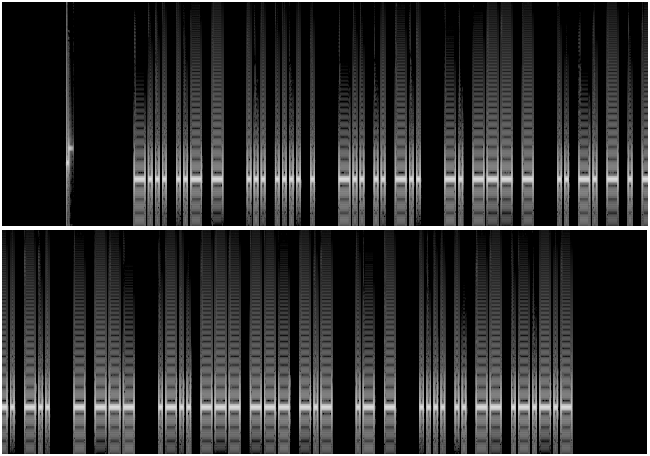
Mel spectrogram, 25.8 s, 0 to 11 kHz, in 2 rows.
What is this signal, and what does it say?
Morse code, heard as a keyed tone, about 17 wpm, 700 Hz. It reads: BUT SHE DID NOT INTEND TO LOOK AT HIM.
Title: Sentences from Top 1600 Words 17wpm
